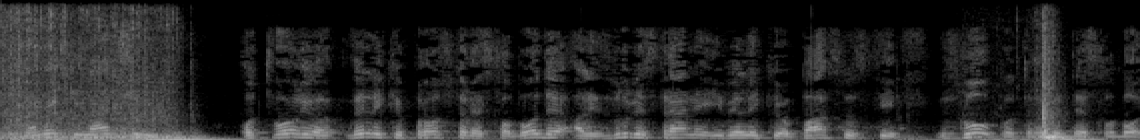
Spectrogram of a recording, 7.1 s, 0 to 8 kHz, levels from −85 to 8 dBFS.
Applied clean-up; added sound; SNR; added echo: none; Sliding door; 1 dB; reverberation time 0.4 s.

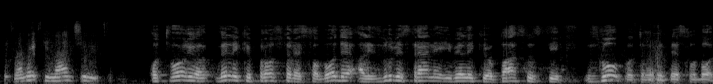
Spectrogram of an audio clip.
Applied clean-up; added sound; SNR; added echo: neural separator model SepFormer DNS4.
